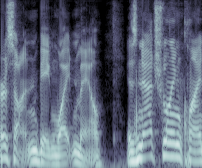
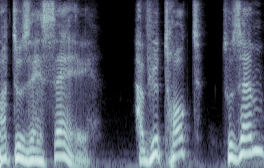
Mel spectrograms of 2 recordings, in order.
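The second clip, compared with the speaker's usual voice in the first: put-on bad German accent in old film style; 4 semitones higher than usual. Mocking how the pronouns sound: bad 1940s movie german accent. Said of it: "an actor from nineteen forties doing a bad German accent".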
